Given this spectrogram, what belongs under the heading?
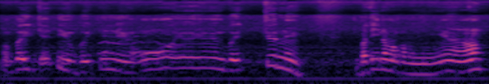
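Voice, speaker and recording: Woman pet owner, casual coaxing baby talk to her cat; warm dark tone, faint noise on a dull home recording. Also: medium pitch, moderate pace. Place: at home indoors.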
